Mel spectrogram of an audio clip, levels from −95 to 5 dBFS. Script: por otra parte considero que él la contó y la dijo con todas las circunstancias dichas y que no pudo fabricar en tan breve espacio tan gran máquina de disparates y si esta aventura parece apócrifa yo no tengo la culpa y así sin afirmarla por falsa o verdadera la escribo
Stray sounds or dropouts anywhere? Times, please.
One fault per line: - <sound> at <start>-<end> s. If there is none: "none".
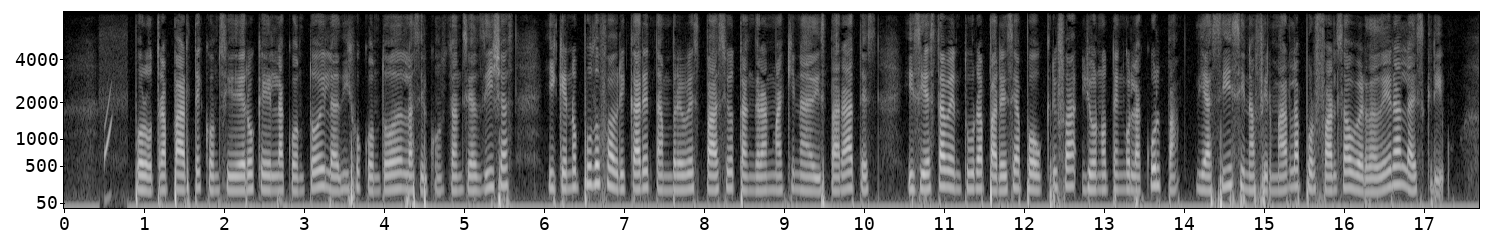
- chirp at 0.5-0.6 s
